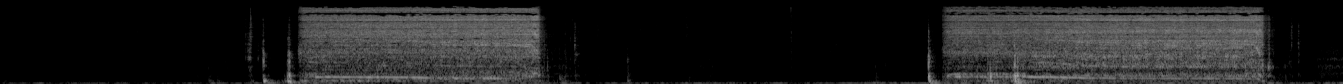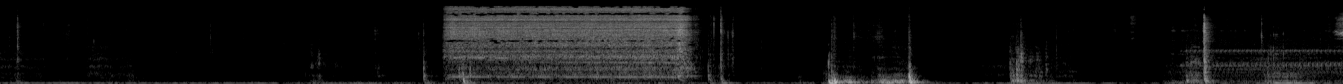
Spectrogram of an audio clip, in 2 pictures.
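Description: Pen-style electric precision screwdriver running three times for about three seconds each, driving screws into the plastic back panel of a Bluetooth speaker; its whine drops in pitch near the end of each run as the screw seats. Short handling knocks follow near the end as the speaker is picked up.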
